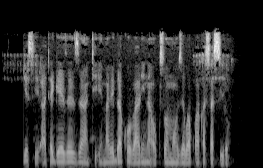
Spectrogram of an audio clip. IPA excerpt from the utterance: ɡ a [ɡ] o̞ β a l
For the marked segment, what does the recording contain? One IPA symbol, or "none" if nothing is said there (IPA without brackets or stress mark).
k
